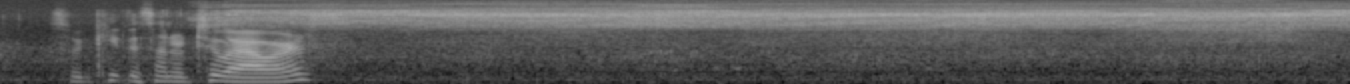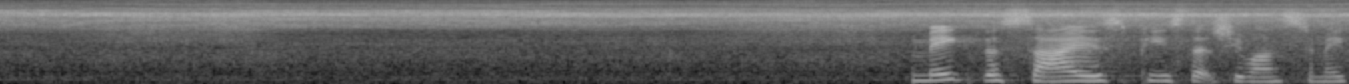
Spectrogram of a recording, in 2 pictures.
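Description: Hot glass hisses and sizzles against wet paper.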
